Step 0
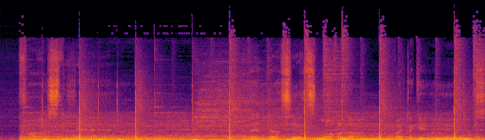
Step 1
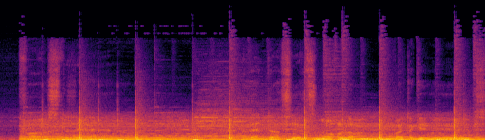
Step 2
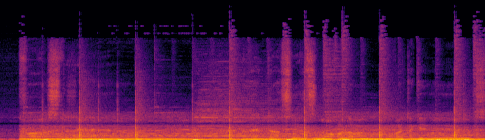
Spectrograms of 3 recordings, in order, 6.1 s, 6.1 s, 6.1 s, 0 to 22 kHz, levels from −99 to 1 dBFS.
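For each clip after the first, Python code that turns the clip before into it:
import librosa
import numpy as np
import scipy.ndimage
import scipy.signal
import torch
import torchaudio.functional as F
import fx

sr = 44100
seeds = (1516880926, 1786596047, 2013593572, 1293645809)

y1 = fx.high_shelf_res(x, sr, hz=4300.0, db=-11.5, q=1.5)
y1 = fx.doubler(y1, sr, ms=20.0, db=-9.0)
y1 = y1 * librosa.db_to_amplitude(4.5)
y2 = fx.fixed_phaser(y1, sr, hz=1100.0, stages=4)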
